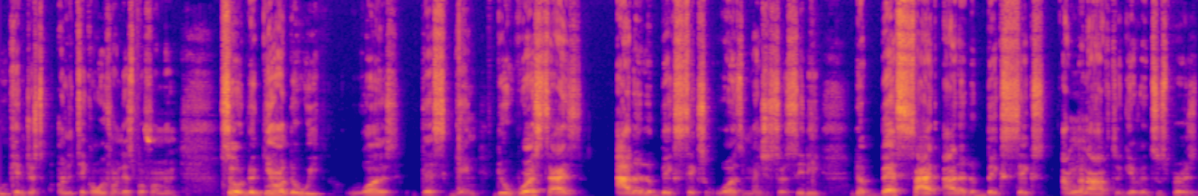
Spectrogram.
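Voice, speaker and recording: A sick, out-of-breath man chatting casually as he recaps football results, excitable and repeating himself as he talks to his viewers. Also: fairly low pitch, breathy edge. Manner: excitable, repeats phrases, keeps addressing the audience. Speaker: football vlogger.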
